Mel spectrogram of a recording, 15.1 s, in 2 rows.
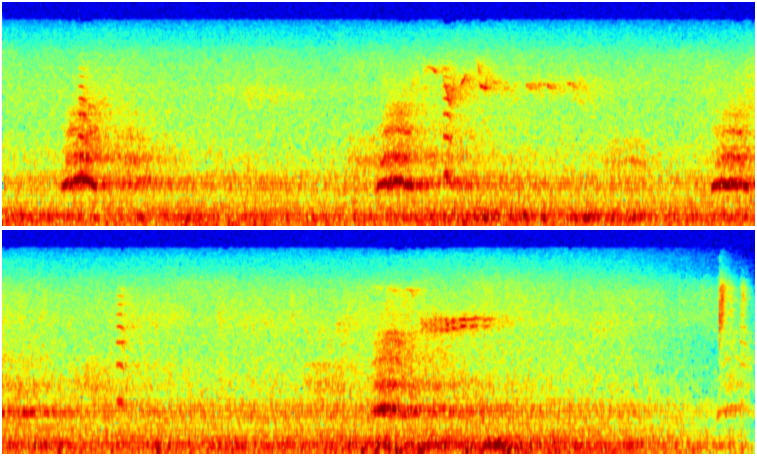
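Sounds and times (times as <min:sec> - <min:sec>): quiet lakeside background: 0:00.0 - 0:15.0
faint bird calls: 0:00.6 - 0:01.8, 0:02.4 - 0:06.5, 0:07.1 - 0:09.4, 0:10.0 - 0:12.6.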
